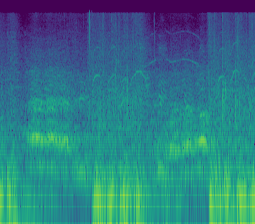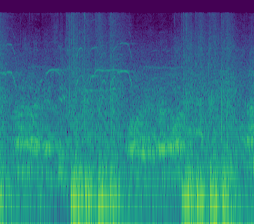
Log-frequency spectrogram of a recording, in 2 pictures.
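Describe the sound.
A loud soccer stadium crowd roars and chants continuously, getting behind player Atuesta after his shot, with heavy rhythmic surges of voices arriving about every two seconds and higher shouts and whistles ringing over the din.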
